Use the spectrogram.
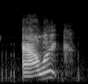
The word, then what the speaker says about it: Alex: um so it's alexander it's supposed to be alec in a formal setting we have always pronounced it so i would pronounce his name ellick murdock i started converting to alec i don't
